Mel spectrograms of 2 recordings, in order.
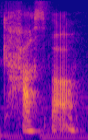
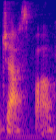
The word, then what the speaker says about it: Casper: It's Casper, not Jasper.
